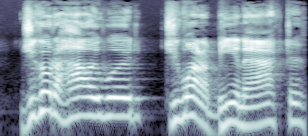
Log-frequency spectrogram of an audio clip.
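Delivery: high cross-examining tone. Retelling a television interview, imitating the interviewer Charlie Rose.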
